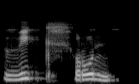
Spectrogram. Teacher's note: Berikan sifat hams pada kaf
